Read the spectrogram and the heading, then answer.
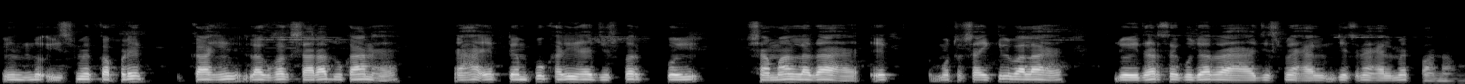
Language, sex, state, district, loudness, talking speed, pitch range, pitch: Hindi, male, Bihar, Muzaffarpur, -18 LUFS, 150 wpm, 110-120 Hz, 115 Hz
